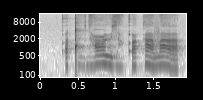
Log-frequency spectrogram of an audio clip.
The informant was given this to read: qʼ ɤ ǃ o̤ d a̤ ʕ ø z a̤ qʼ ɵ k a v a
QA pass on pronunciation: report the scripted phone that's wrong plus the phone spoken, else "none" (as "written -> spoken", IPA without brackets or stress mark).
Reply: none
